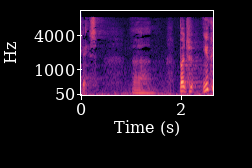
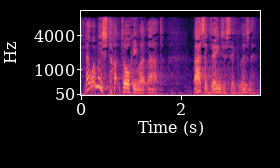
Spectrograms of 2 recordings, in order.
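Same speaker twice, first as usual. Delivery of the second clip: ordinary delivery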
